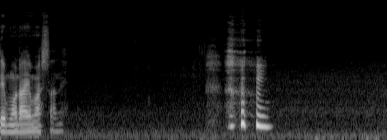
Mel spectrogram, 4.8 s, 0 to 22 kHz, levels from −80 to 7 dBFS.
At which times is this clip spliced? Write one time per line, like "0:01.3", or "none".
0:02.5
